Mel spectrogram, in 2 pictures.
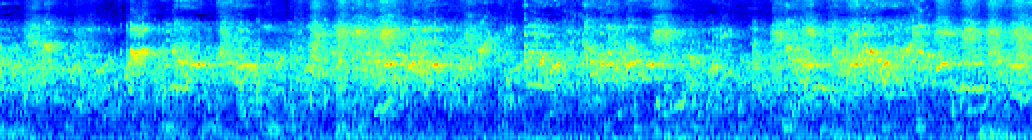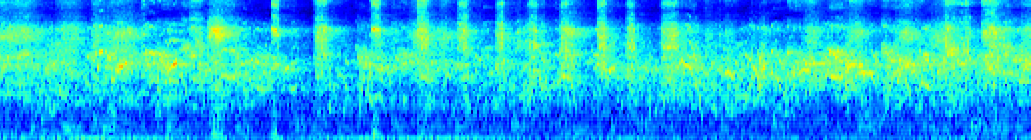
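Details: Pet budgerigars in a steady group chatter meant to help listeners sleep; many overlapping high chirps, rapid warbles and raspy notes form an unbroken bright babble throughout.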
